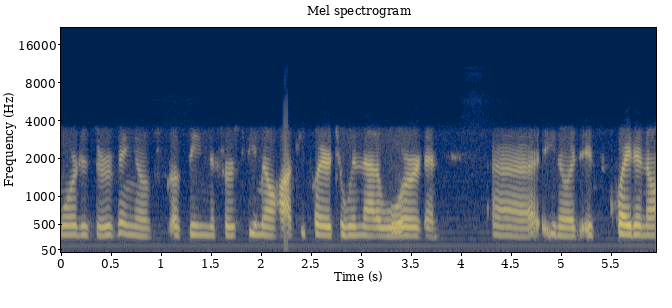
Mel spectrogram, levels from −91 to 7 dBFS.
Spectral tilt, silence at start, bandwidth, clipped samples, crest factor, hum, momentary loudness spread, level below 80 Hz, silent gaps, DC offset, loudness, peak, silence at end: -7 dB/octave; 0 s; 4.1 kHz; under 0.1%; 20 dB; 60 Hz at -55 dBFS; 9 LU; -64 dBFS; none; under 0.1%; -20 LUFS; 0 dBFS; 0 s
